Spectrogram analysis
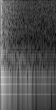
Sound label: fire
